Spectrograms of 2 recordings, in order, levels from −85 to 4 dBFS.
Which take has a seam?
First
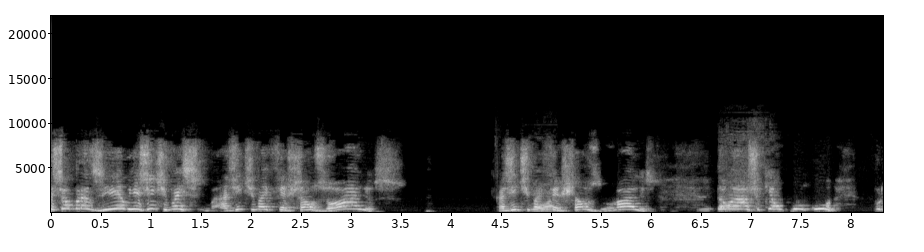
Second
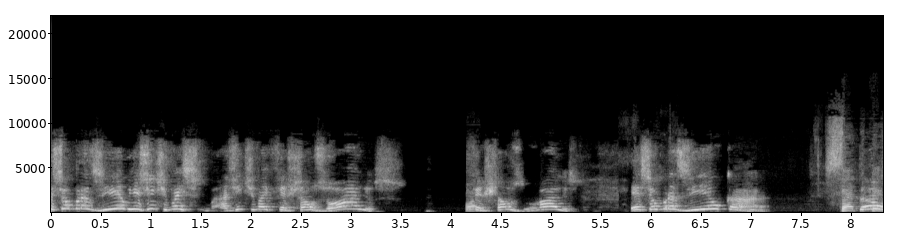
second; 2 cuts; at 4.1 s, 5.7 s

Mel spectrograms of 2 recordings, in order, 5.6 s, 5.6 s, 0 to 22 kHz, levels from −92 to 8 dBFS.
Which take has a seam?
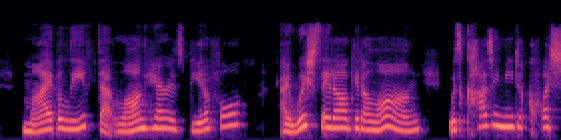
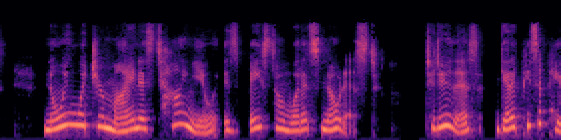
first; 1 cut; at 4.4 s

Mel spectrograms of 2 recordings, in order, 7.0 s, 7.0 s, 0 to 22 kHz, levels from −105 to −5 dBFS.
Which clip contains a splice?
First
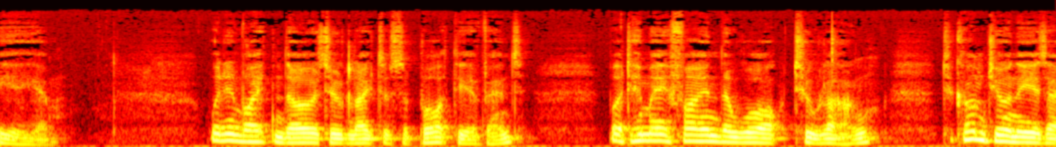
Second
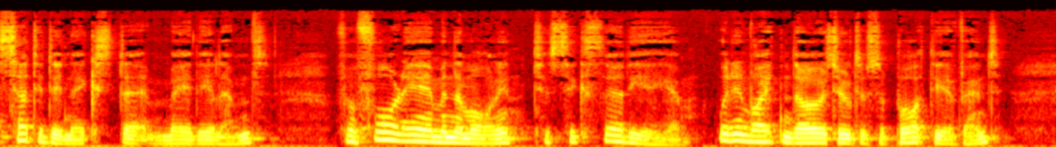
second; 2 cuts; at 4.7 s, 5.7 s

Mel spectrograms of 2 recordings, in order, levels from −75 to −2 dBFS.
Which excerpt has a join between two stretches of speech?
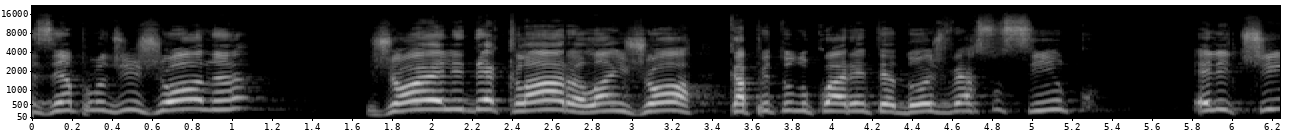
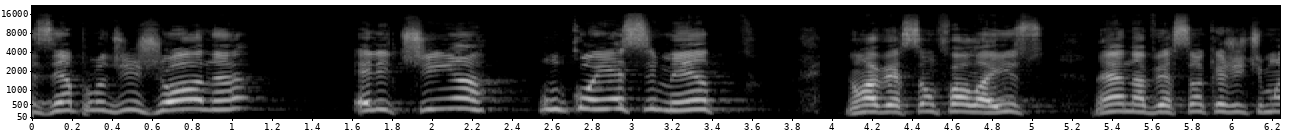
second; 2 cuts; at 1.4 s, 3.9 s

